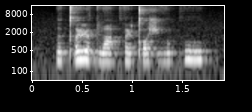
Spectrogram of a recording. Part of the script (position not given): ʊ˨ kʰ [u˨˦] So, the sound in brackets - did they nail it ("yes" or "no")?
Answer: no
